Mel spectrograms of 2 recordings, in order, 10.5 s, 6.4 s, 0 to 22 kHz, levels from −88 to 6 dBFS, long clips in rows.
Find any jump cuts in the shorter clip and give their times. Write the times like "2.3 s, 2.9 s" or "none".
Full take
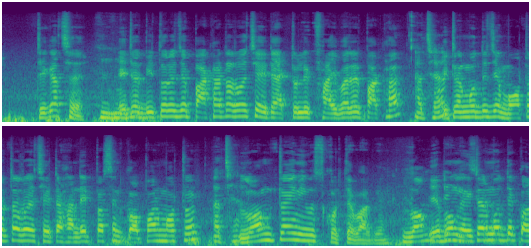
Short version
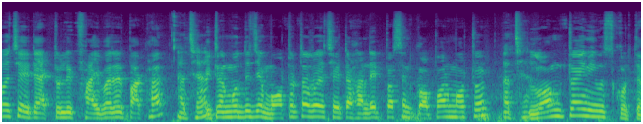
none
